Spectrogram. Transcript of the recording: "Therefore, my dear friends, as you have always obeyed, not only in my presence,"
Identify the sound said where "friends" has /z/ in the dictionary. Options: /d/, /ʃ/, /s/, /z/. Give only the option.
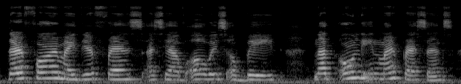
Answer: /s/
